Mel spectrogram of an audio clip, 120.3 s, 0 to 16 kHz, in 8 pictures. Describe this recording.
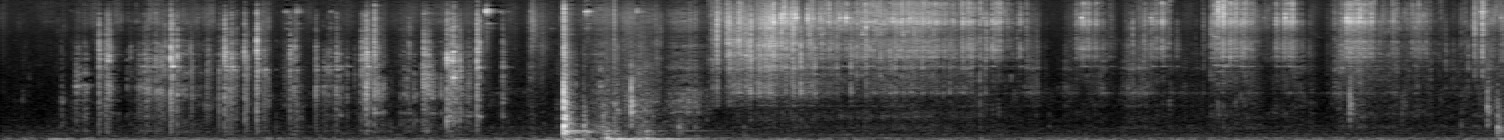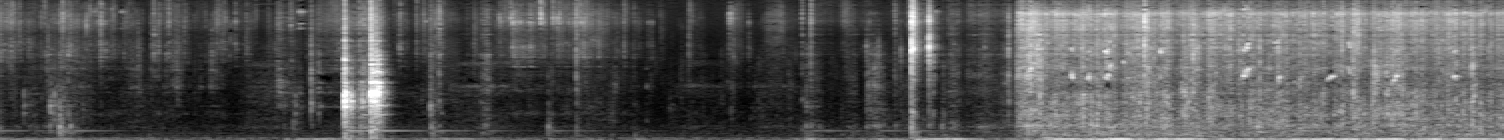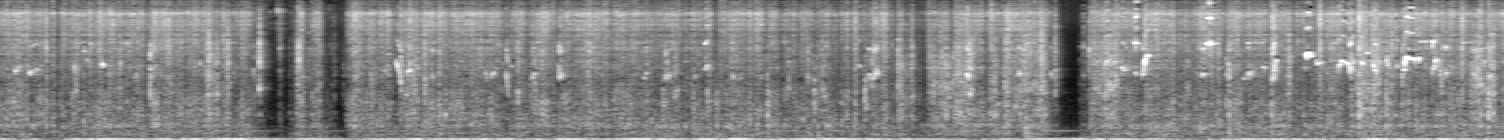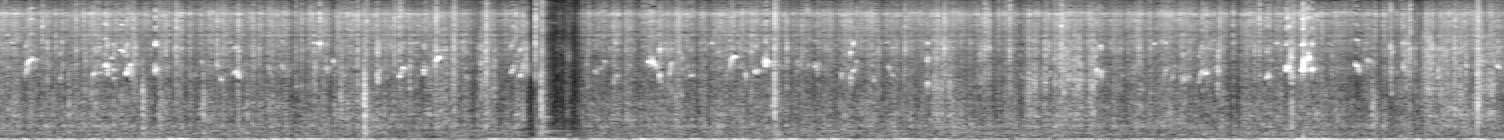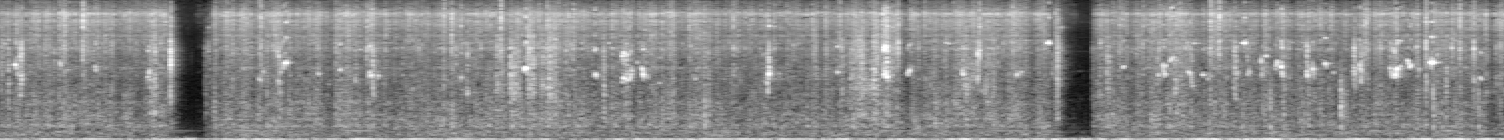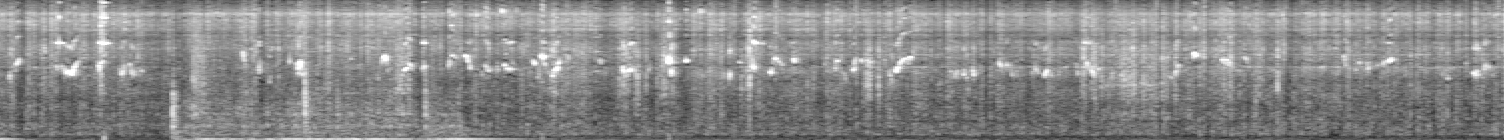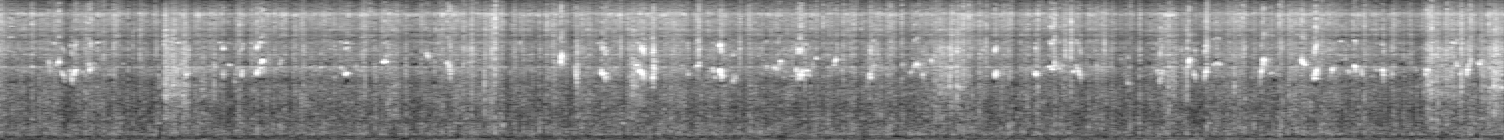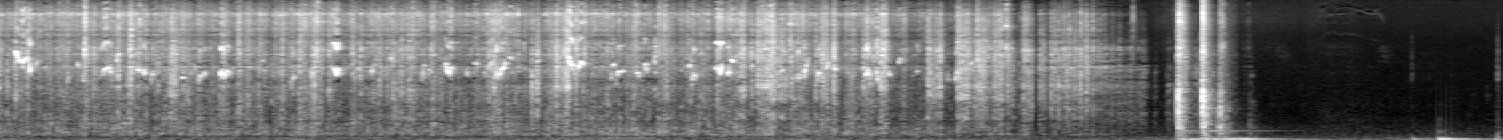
Antique Manual Coffee Grinder
Antique hand coffee grinder grinding 35g Starbucks Espresso beans.
coffee-grinder, vintage, hand-operated, mechanical, antique, mechanism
